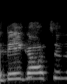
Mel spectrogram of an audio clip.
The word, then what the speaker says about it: Biergarten: I'm sure I got it wrong, but it's the Biergarten, right? Is that how we say it? – Yes, that's perfect.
